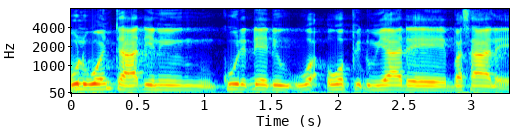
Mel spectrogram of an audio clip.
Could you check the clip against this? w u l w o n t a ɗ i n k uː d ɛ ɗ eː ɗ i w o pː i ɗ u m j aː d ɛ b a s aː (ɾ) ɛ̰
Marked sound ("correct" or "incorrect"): incorrect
